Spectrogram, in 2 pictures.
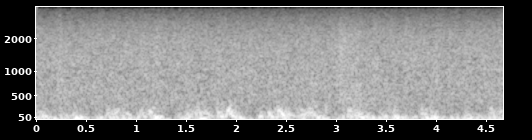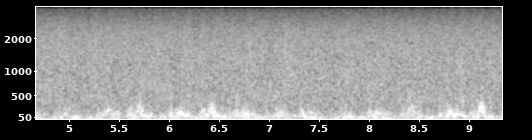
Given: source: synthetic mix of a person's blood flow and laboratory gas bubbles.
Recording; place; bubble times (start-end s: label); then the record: Doppler ultrasound of blood flow; precordium
2.88-2.95 s: bubbles
8.85-8.99 s: bubbles
From the record:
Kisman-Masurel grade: 121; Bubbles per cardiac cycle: 1 to 2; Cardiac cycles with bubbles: 10 to 50%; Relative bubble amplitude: barely perceptible (0.100 to 0.250); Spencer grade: 2 (many but less than half of the cardiac periods contain bubble signals, singularly or in groups); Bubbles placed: only in the low amplitude regions of the cardiac cycle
